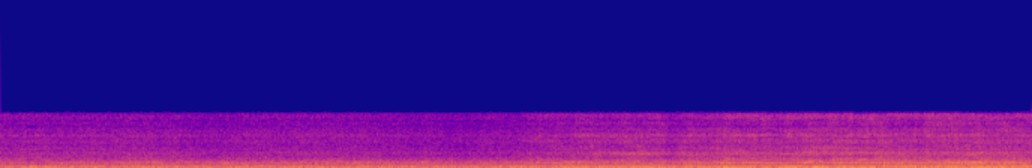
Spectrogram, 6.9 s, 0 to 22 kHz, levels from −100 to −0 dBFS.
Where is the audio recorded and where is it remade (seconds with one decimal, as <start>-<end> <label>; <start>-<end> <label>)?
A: 0.0-3.7 recorded; 3.7-6.9 remade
